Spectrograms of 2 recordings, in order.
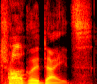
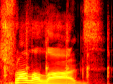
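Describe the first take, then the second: First: The word is said as troglodytes. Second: The word is said as trolla-logs. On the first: This is the usual pronunciation. The speaker calls it right. "instead of" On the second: This is a mispronunciation heard in the film. The speaker calls it wrong. "was a thing he was just saying instead of"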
